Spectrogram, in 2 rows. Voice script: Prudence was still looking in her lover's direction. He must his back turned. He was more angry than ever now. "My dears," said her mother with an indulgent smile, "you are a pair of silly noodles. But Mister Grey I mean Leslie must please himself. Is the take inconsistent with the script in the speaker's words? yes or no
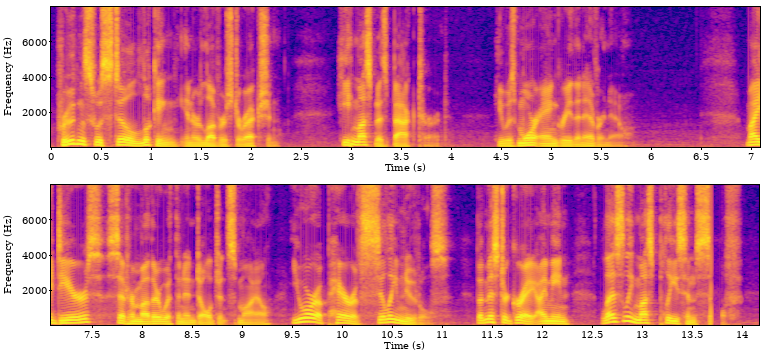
no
